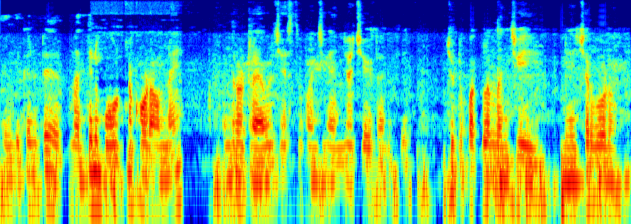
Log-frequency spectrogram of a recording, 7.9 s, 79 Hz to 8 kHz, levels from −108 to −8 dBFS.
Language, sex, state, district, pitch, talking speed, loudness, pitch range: Telugu, male, Andhra Pradesh, Visakhapatnam, 100 Hz, 135 wpm, -25 LUFS, 95-105 Hz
